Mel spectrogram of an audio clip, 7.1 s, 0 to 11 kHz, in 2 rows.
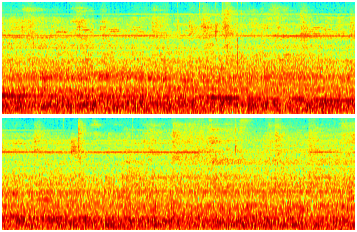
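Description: Alstom Citadis 302 tram running, heard from the driver's cab: a steady rumble of wheels on rail. Over it, the electric drive's whine glides down in pitch during the first three seconds or so as the tram slows.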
